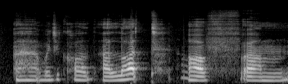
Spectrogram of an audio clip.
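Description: Speaking at a very slow pace with ordinary pitch variation, a woman is heard over noticeable background noise. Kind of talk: tutorial. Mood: relaxed, cheerful.

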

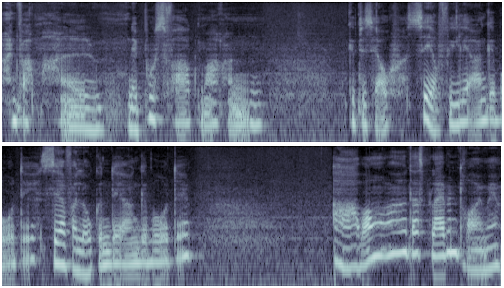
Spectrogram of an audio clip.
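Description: Over light background noise, a woman talks at a very slow pace with long, frequent pauses. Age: 60s. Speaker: pensioner, former electrical industry worker. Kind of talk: documentary interview answer. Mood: resigned, wistful. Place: home room. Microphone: lapel.

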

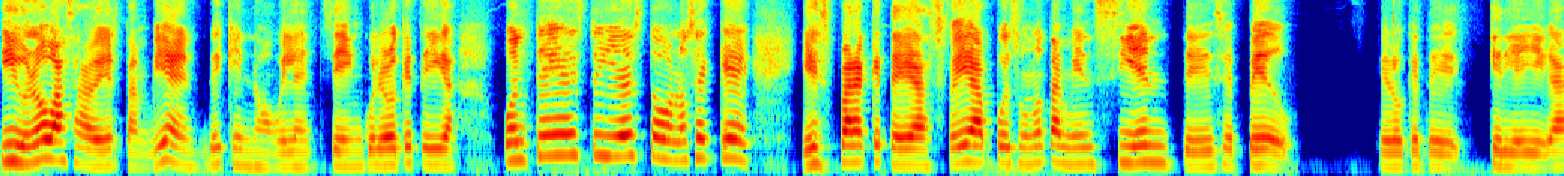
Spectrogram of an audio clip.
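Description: This is a woman speaking at a moderate pace. Her pitch varies in an ordinary way. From Sinaloa, Mexico. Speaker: podcast co-host. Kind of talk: casual chat. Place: studio.

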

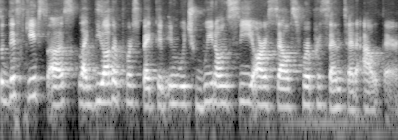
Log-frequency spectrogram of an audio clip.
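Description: Over a quiet background, a woman talks at a fairly quick pace with hardly any pauses and ordinary pitch variation. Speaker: PhD candidate and community organizer; guest. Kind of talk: online presentation. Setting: video call. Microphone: video call.

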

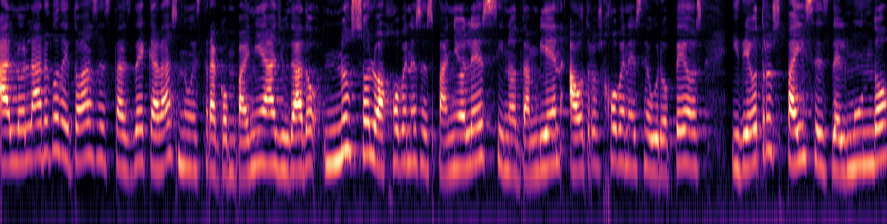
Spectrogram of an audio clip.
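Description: A woman with a high voice speaks at a moderate pace, her intonation fairly even and hardly any pauses between words. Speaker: presenter. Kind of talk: scripted presentation. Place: home room. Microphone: lapel.

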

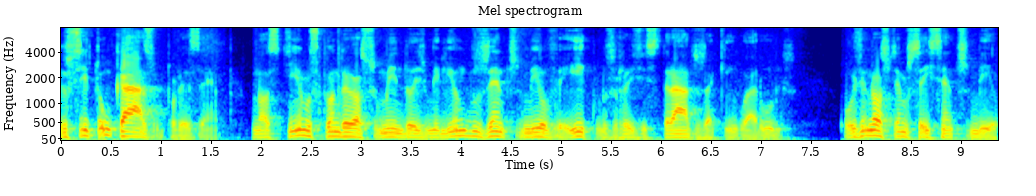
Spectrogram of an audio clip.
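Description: A man's fairly low voice with vocal fry, very wide pitch swings and a moderate pace. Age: 70s. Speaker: mayoral candidate, politician; candidate, politician. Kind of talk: interview. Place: studio. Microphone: lapel.

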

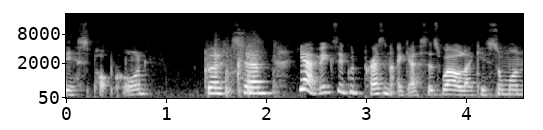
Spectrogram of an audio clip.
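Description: Light background noise sits under a woman speaking at a moderate pace with fairly even intonation. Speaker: vlogger reviewing a hamper box. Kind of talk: casual vlog chat. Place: home room.

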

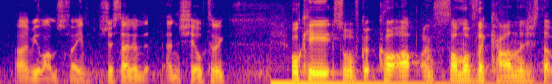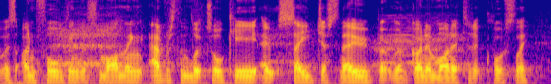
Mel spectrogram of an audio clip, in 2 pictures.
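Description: A man with a strong Scottish accent, medium-pitched and fairly quick, fairly even in intonation, over noticeable background noise. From Scotland, Ayrshire; Scotland. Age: 30s. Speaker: sheep farmer. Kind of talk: farm vlog. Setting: outdoors. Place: farm machine. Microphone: lapel.

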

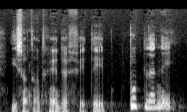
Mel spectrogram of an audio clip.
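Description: There's little background sound while the man is talking. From Martinique. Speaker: retired teacher. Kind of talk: testimony. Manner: animated. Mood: warm, smiling, cheerful. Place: church. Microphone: lapel.

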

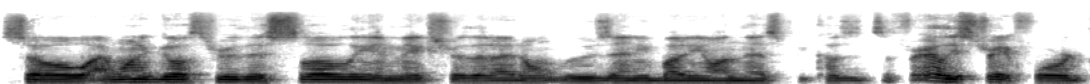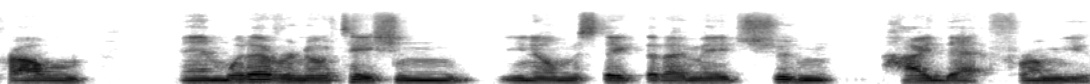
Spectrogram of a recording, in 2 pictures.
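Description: A normal speaking voice, a man at a fairly low pitch and moderate pace, fairly even intonation over a quiet background. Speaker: physics lecturer. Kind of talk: lecture. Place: home room. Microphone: webcam.

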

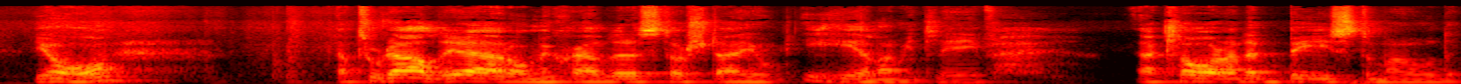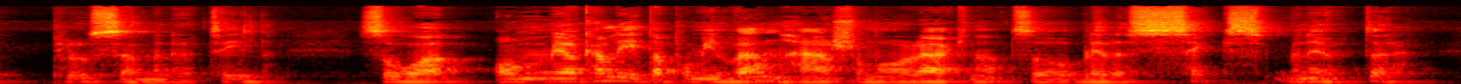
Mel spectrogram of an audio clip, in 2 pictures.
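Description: A man's fairly slow delivery, the intonation fairly even. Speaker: fitness vlogger. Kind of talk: casual vlog chat. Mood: gritty, swearing, proud.

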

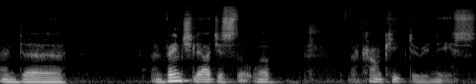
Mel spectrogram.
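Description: Delivery comes at a fairly quick pace with fairly even intonation. The voice is somewhat breathy. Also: man. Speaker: podcast guest. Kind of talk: interview answer. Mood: relaxed, reminiscing. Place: home room. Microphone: studio mic.

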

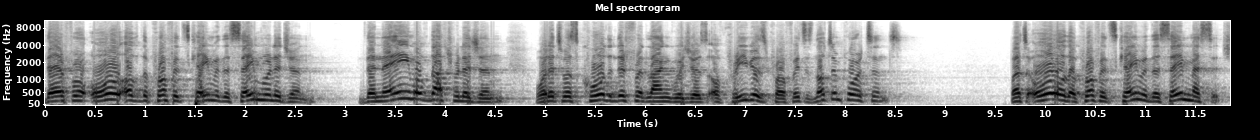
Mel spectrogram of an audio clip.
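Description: Over a quiet background, a man talks at a fairly quick pace. His intonation is lively. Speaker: religious lecturer. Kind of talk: sermon. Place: church. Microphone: podium.

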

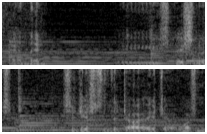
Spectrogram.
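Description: A man talks at a moderate speed while music plays clearly behind him. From Tasmania, Australia. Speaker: war veteran. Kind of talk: interview answer. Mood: somber, reflective. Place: home room.

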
